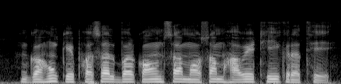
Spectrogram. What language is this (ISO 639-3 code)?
hne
